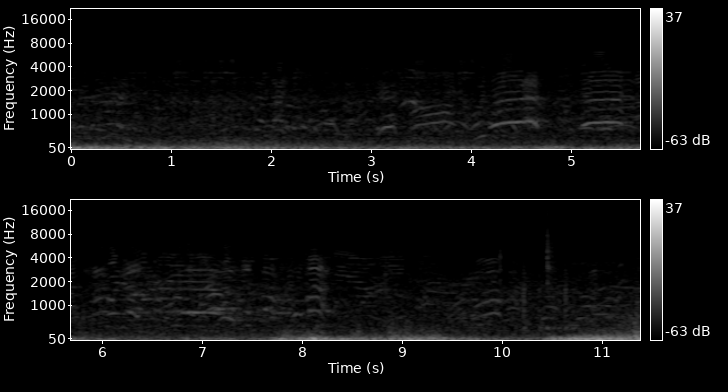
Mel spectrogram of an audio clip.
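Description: Men shout and call out across an open field in the distance.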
